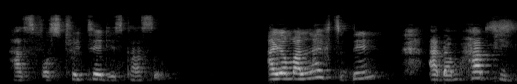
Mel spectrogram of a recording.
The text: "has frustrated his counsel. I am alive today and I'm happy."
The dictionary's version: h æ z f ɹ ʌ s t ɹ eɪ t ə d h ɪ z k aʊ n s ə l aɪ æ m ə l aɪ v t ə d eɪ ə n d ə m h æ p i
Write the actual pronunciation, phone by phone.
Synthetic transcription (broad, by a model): h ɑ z f ɹ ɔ s t ɹ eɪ t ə d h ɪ s k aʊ n s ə l aɪ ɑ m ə l aɪ f t ə d eɪ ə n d ə m h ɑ p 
